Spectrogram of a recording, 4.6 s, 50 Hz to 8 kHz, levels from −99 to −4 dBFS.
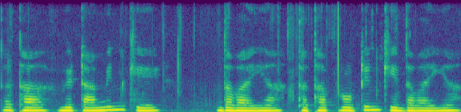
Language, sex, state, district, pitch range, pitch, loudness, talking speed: Hindi, female, Uttar Pradesh, Jyotiba Phule Nagar, 185-195 Hz, 190 Hz, -14 LUFS, 115 wpm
